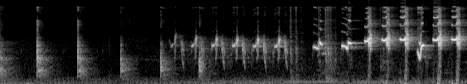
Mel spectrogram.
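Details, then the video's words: Song of a black-winged myna meant as training material for contest birds: a few spaced low chips build into fast, bright, repeated squeaky notes that grow louder toward the end. "jalak putih gacor full nembak isian"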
